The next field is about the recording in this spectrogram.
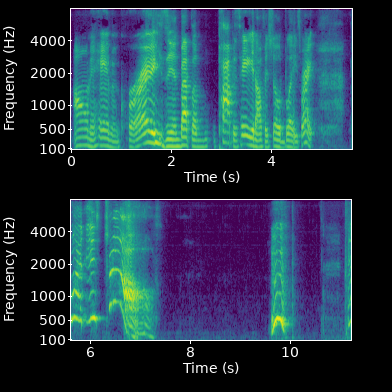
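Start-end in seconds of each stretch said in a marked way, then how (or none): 5.6-10.0 high, loud wailing whine, stretched slow; mock whining cry. Groaning to listeners that it's just Charles, hammed-up wail. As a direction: wail it like a crybaby who can't bring herself to do it.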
